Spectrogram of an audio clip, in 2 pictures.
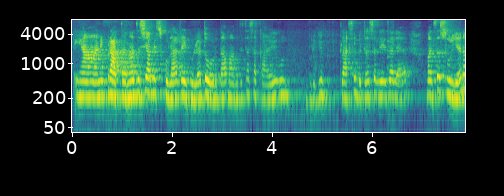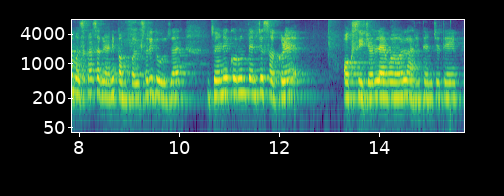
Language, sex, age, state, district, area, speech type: Goan Konkani, female, 45-60, Goa, Murmgao, rural, spontaneous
